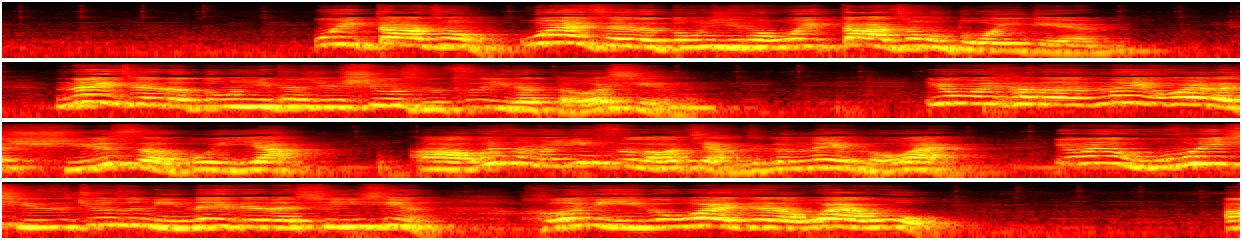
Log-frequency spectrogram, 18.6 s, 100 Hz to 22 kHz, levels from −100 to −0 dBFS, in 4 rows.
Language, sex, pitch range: Chinese, female, 255-340 Hz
